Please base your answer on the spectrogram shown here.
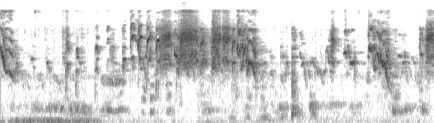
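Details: Budgies chirp and squawk in quick, scratchy high bursts, and a brief loud rasping chatter swells in the middle before breaking into short squeaks.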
